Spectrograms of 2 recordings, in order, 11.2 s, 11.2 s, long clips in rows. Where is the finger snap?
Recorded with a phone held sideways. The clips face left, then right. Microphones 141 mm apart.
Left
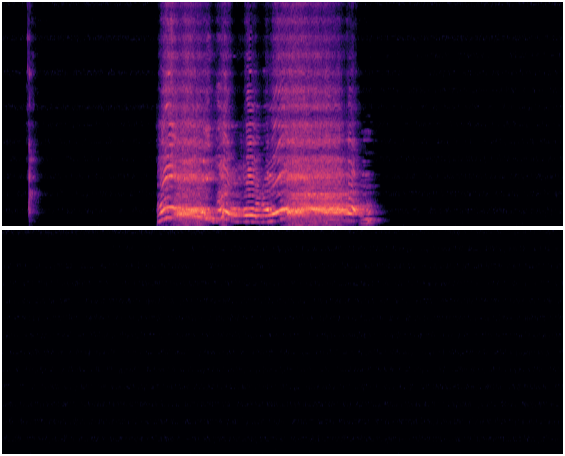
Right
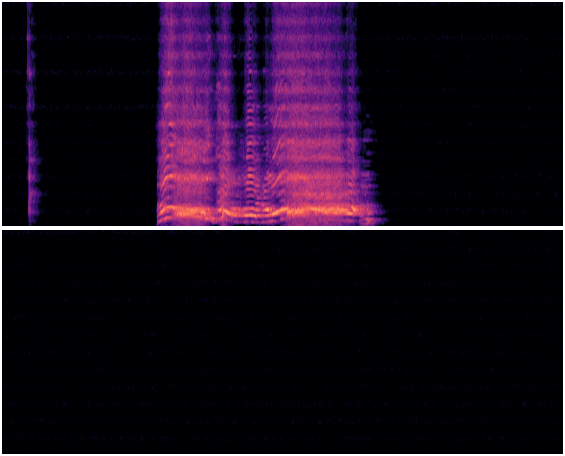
Centre (ahead or behind), 0.7 m.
